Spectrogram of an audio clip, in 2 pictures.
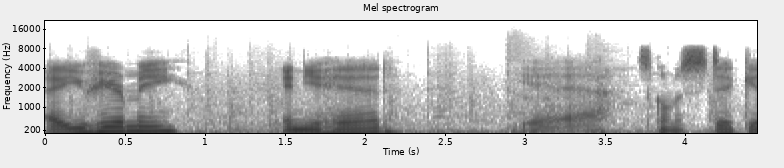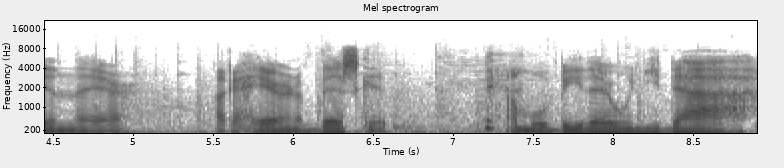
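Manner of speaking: plain, soft, hushed, close whisper. A game master voices a spell heard only inside a character's head: whisper. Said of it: "just kind of whisper that they can hear".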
